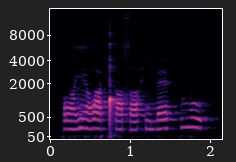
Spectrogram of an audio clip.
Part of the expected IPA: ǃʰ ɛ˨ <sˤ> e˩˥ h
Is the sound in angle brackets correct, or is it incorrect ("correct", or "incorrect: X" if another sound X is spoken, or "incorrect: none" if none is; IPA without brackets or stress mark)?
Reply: correct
